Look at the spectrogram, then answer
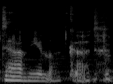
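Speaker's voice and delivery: muttering under breath. During a dice game, the narrator voices the character V: muttering under breath. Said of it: "V mutters under her breath".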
